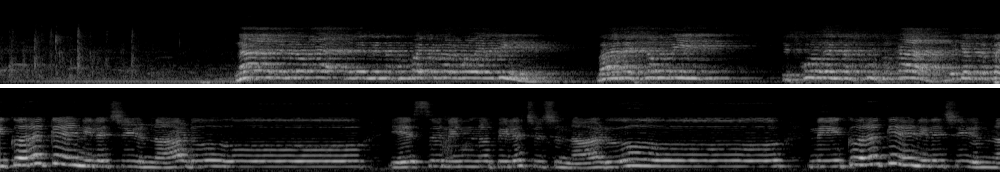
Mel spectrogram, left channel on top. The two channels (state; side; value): different; both; correlation -0.01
